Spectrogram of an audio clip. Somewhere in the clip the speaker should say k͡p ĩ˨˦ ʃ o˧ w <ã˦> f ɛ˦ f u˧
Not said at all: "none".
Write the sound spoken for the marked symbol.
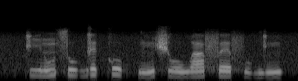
a˦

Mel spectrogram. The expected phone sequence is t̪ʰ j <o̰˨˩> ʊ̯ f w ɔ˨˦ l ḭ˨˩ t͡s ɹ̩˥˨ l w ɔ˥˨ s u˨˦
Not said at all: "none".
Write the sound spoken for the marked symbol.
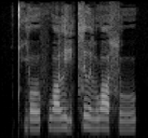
o˨˦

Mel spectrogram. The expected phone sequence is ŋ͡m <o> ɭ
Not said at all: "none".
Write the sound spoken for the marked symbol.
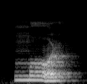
o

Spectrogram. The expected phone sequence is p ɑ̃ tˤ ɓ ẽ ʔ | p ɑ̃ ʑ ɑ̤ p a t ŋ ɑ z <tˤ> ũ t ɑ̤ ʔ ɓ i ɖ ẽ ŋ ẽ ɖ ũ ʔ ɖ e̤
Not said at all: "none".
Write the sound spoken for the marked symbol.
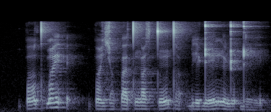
t̪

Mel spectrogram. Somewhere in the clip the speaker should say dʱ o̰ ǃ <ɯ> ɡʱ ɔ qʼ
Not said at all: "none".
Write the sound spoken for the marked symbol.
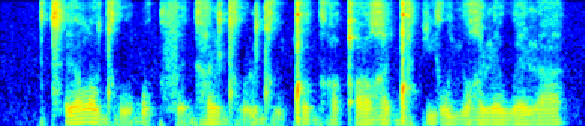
ɤ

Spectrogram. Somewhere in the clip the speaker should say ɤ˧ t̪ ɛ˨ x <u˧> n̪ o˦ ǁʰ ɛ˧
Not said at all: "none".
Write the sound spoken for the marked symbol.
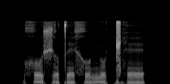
o˧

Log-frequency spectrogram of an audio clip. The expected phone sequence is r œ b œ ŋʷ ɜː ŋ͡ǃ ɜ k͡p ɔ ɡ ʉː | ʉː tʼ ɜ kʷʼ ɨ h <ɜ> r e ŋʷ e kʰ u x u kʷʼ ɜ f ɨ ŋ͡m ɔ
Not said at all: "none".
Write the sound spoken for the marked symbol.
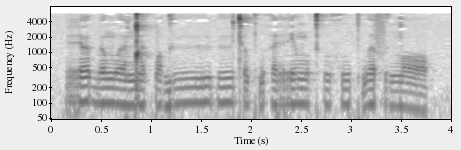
ɜ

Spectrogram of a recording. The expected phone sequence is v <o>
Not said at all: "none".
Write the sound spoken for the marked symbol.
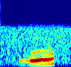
o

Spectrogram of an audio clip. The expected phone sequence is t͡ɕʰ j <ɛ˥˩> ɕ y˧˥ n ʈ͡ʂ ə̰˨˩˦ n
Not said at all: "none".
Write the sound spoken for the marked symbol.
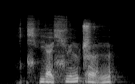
ɛ̰˨˩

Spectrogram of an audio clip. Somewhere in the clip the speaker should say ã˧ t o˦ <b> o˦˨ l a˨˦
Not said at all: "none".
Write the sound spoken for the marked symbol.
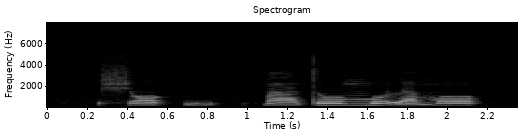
m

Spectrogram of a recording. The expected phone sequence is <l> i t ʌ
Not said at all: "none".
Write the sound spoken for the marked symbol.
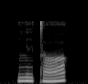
l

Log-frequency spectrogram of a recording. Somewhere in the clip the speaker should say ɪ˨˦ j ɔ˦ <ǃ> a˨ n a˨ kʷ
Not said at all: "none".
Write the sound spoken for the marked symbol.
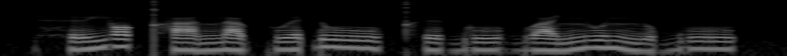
kʰ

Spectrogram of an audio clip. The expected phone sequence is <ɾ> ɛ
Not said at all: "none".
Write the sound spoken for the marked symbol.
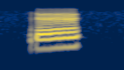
ɾ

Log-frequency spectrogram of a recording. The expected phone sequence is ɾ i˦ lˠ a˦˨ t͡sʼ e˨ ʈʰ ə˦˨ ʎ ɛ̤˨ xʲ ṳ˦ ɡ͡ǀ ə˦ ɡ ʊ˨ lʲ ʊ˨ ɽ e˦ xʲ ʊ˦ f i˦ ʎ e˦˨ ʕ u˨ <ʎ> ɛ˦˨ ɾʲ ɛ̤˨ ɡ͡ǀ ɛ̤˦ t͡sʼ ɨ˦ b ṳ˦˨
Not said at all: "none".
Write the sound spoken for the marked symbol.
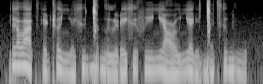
ʎ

